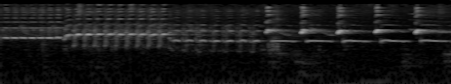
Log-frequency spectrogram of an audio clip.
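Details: Two sibling Waterslager canaries in song: a steady whistled note opens into a fast rolling trill. Lower liquid notes follow, then sharp rising notes repeated about every half second.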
